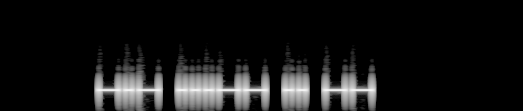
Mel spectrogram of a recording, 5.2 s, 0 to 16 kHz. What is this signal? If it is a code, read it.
Morse code, heard as a keyed tone, about 18 wpm, 700 Hz. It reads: K3IM
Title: Speed Racing - USA 1x2 Call Signs 15wpm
